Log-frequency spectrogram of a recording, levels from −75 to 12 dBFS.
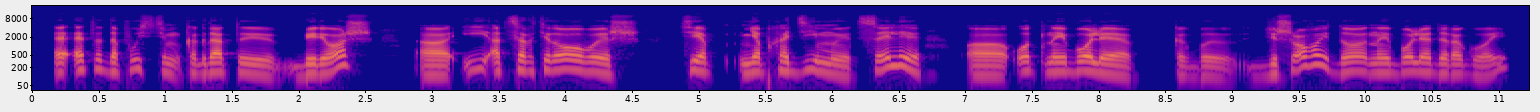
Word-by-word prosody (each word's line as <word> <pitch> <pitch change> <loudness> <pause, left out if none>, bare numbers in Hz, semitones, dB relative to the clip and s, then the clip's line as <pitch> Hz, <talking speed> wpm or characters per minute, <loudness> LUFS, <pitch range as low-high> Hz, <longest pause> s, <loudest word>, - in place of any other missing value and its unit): э - - +4
это, 180 -8 +2
допустим, 150 - -5
когда 135 +2 +3
ты 130 -6 -3
берешь, 130 - +2 0.3
а, 120 0 +5
и 175 +9 -8
отсортировываешь 165 -4 +1 0.2
те - - +2 0.2
необходимые 145 -3 -1
цели, 210 - 0 0.3
а, 115 -1 +2
от 155 0 -2
наиболее, 145 -6 +4 0.3
как 115 -2 -9
бы, 105 -5 -8
дешевой 165 - -1
до 150 0 0
наиболее 140 +1 0
дорогой. 130 - -4
140 Hz, 110 wpm, -24 LUFS, 125-160 Hz, 0.3 s, а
